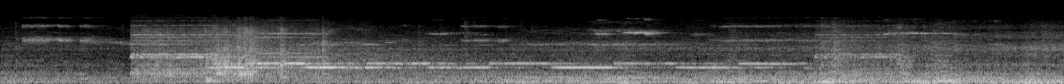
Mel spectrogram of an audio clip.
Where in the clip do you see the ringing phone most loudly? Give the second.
2 s.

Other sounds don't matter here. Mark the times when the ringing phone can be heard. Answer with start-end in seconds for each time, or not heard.
1.3-3.3, 8.1-9.2.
